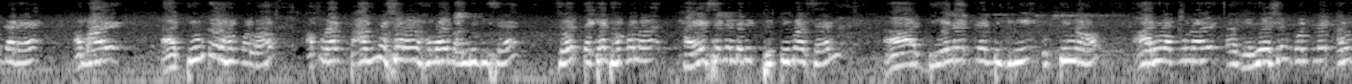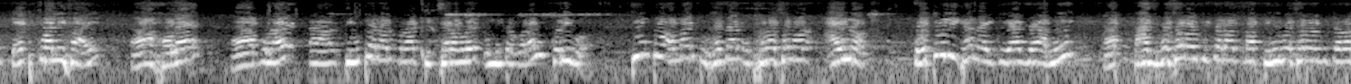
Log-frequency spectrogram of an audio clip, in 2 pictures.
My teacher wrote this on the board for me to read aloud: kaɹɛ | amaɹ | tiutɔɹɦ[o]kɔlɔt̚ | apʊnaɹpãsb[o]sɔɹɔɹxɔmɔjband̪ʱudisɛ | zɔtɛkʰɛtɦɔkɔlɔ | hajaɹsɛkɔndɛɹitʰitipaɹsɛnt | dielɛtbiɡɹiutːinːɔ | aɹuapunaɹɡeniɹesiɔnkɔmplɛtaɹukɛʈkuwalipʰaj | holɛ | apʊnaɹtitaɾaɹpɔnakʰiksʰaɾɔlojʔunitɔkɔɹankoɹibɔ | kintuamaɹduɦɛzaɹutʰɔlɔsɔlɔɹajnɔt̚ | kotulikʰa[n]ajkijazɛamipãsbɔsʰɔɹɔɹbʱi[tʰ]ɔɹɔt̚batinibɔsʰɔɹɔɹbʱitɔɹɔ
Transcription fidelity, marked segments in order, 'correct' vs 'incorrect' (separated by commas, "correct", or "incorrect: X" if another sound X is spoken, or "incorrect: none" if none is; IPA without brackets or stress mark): incorrect: ɔ, incorrect: ɔ, correct, incorrect: t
